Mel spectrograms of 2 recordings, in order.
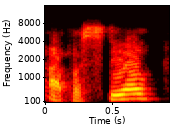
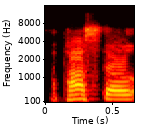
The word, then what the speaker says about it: apostille: may not have heard the word apostille um or as it's sometimes pronounced apostel or some of my who call it apos or other names for it um it becomes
